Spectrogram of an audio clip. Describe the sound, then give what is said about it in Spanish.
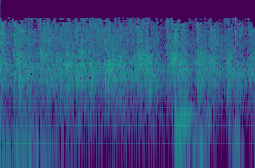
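An audience claps steadily for a few seconds: a dense, continuous patter of many hands at an even loudness, with a brief voice rising faintly through the applause partway through. “Un aplauso, por Gracias a todos.”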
